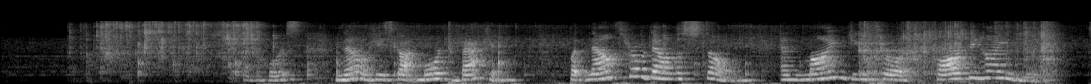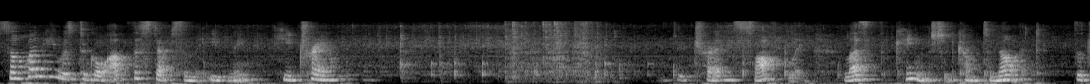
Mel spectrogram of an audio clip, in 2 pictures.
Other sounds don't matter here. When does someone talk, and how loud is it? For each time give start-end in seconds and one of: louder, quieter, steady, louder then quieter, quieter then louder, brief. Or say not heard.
2.4-14.6 steady
17.6-21.7 quieter then louder.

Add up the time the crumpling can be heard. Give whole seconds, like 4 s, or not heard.
5 s.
